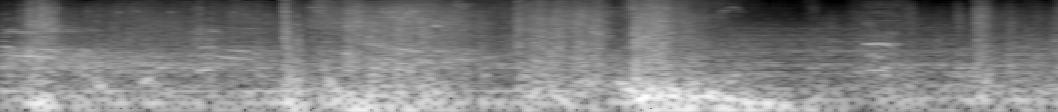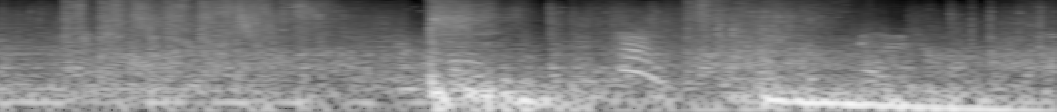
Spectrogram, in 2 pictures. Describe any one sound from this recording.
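Heavy punches and kicks land with dull thuds.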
